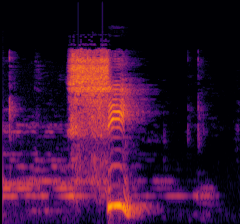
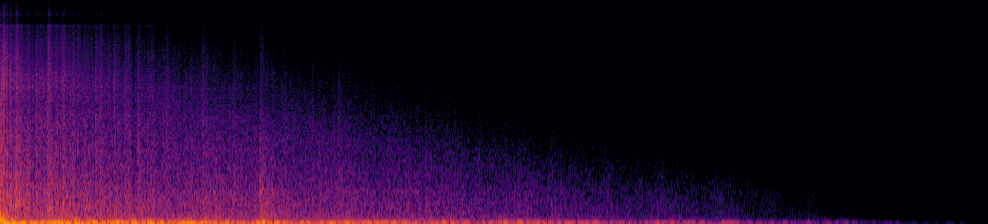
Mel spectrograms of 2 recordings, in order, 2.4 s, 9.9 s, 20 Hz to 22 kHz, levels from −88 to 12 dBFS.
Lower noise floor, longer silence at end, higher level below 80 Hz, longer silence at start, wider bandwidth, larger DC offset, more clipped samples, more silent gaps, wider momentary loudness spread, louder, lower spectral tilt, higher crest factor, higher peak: second, -47 dBFS vs -83 dBFS; second, 1 s vs 2.5 s; second, -70 dBFS vs -26 dBFS; about the same, 0.05 s vs 0 s; about the same, 10.5 kHz vs 10.5 kHz; neither; neither; neither; about the same, 22 LU vs 20 LU; first, -10 LUFS vs -30 LUFS; second, 0.5 dB/octave vs -6 dB/octave; second, 16 dB vs 22 dB; first, 0 dBFS vs -4 dBFS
